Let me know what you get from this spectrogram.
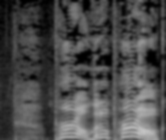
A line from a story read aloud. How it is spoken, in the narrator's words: cried he after a moment's pause, then suppressing his voice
